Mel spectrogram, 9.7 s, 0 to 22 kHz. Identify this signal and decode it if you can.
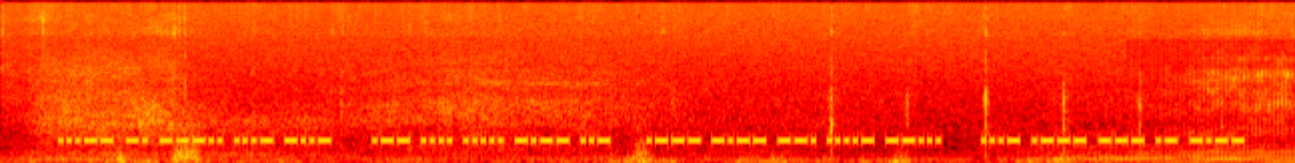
Morse code, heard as a keyed tone, hand-sent with a paddle, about 37 wpm, 570 Hz, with the noise of a residential street. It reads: 3N8VX WH5YU JYG47 VJOAY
